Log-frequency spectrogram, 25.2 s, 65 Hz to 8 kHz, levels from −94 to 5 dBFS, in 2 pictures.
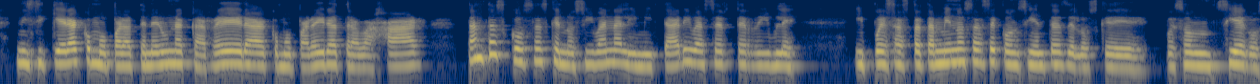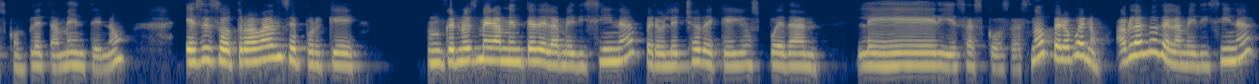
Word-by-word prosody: Ni 220 Hz, -1 st, -1 dB
siquiera 215 Hz, +2 st, +1 dB
como 215 Hz, -5 st, -2 dB
para 190 Hz, -1 st, -2 dB
tener 195 Hz, +1 st, -2 dB
una 210 Hz, 0 st, -1 dB
carrera, 195 Hz, +1 st, 0 dB
como 180 Hz, -1 st, -6 dB
para 175 Hz, +2 st, -3 dB
ir 200 Hz, +1 st, 0 dB
a 200 Hz, 0 st, -2 dB
trabajar, 185 Hz, +2 st, -4 dB, 0.4 s
tantas 295 Hz, +7 st, +1 dB
cosas 245 Hz, -5 st, -2 dB
que 240 Hz, -2 st, -2 dB
nos 195 Hz, 0 st, -5 dB
iban 210 Hz, +2 st, -3 dB
a 225 Hz, -, -1 dB
limitar, 185 Hz, -1 st, -3 dB
iba 235 Hz, -2 st, -1 dB
a 210 Hz, -, -4 dB
ser 210 Hz, -1 st, -7 dB
terrible. 190 Hz, -3 st, -5 dB, 0.5 s
Y 205 Hz, -1 st, -4 dB
pues, 210 Hz, +1 st, -2 dB
hasta 205 Hz, 0 st, -3 dB
también 215 Hz, +2 st, +1 dB
nos 240 Hz, +1 st, -2 dB
hace 230 Hz, 0 st, -1 dB
conscientes 200 Hz, -1 st, -3 dB
de 190 Hz, -2 st, -3 dB
los 170 Hz, 0 st, -8 dB
que, 165 Hz, -3 st, -5 dB, 0.2 s
pues, 180 Hz, -1 st, -10 dB
son 190 Hz, -1 st, -1 dB
ciegos 190 Hz, -3 st, -1 dB
completamente, 180 Hz, 0 st, -4 dB
¿no? 255 Hz, +10 st, -3 dB, 0.5 s
Ese 235 Hz, +2 st, +7 dB
es 255 Hz, 0 st, -2 dB
otro 235 Hz, 0 st, +6 dB
avance 275 Hz, +2 st, +5 dB
porque, 195 Hz, -4 st, -3 dB, 0.6 s
aunque 225 Hz, 0 st, +5 dB
no 240 Hz, +1 st, +5 dB
es 250 Hz, 0 st, +4 dB
meramente 245 Hz, -2 st, +5 dB
de 235 Hz, -1 st, +7 dB
la 200 Hz, -1 st, +2 dB
medicina, 240 Hz, -, -1 dB
pero 190 Hz, -2 st, -1 dB
el 185 Hz, -, -3 dB
hecho 195 Hz, +5 st, 0 dB
de 205 Hz, -4 st, -1 dB
que 190 Hz, -, -3 dB
ellos 195 Hz, 0 st, -4 dB
puedan 190 Hz, -2 st, -3 dB, 0.3 s
leer 195 Hz, +1 st, 0 dB
y 185 Hz, -2 st, 0 dB
esas 180 Hz, +1 st, -9 dB
cosas, 165 Hz, -3 st, -12 dB
¿no?, 355 Hz, +8 st, +2 dB
pero 270 Hz, -2 st, +6 dB
bueno, 290 Hz, -, +1 dB
hablando 350 Hz, -, +4 dB
de 315 Hz, -8 st, +4 dB
la 205 Hz, -2 st, +1 dB
medicina, 195 Hz, -, -1 dB
200 Hz, 160 wpm, -22 LUFS, 190-230 Hz, 0.6 s, Ese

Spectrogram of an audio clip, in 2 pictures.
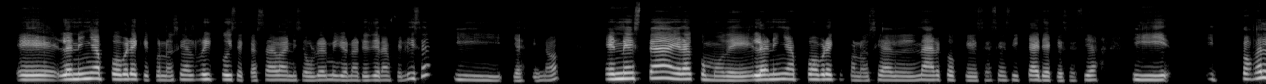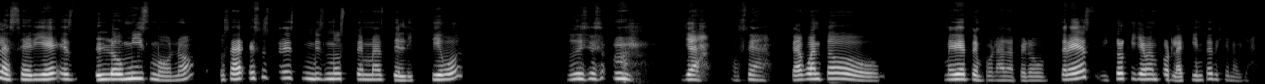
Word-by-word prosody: eh, 215 Hz, -1 st, +1 dB
la 230 Hz, +2 st, +5 dB
niña 260 Hz, +2 st, +4 dB
pobre 235 Hz, -2 st, +1 dB
que 205 Hz, -3 st, -11 dB
conocía 205 Hz, +2 st, -9 dB
al 215 Hz, -, -7 dB
rico 230 Hz, 0 st, -2 dB
y -, -, -2 dB
se 205 Hz, -3 st, -11 dB
casaban 210 Hz, +2 st, -7 dB
y -, -, -11 dB
se 195 Hz, -, -11 dB
volvían 205 Hz, +3 st, -6 dB
millonarios 195 Hz, -1 st, -7 dB
y -, -, -2 dB
eran 200 Hz, 0 st, -8 dB
felices, 260 Hz, -, -8 dB, 0.2 s
y 200 Hz, -5 st, -9 dB
y 175 Hz, -, -13 dB
así, 170 Hz, 0 st, -16 dB
¿no? 205 Hz, +9 st, -12 dB, 0.4 s
En 245 Hz, +2 st, +6 dB
esta 275 Hz, +1 st, +3 dB
era 250 Hz, 0 st, +3 dB
como 210 Hz, -6 st, -7 dB
de 190 Hz, +1 st, -3 dB
la 220 Hz, +1 st, +6 dB
niña 240 Hz, +1 st, 0 dB
pobre 235 Hz, 0 st, -1 dB
que 225 Hz, -1 st, -34 dB
conocía 195 Hz, 0 st, -10 dB
al 190 Hz, 0 st, -8 dB
narco, 210 Hz, -1 st, -5 dB
que 180 Hz, -1 st, -10 dB
se 190 Hz, +1 st, -22 dB
hacía 195 Hz, +1 st, -15 dB
sicaria, 205 Hz, 0 st, -4 dB
que 175 Hz, -2 st, -12 dB
se 180 Hz, 0 st, -20 dB
hacía, 210 Hz, +4 st, -7 dB, 0.3 s
y 210 Hz, -1 st, -3 dB, 0.3 s
y 230 Hz, -5 st, -19 dB, 0.2 s
toda 255 Hz, +3 st, -2 dB
la 265 Hz, -6 st, +6 dB
serie 235 Hz, +2 st, +5 dB
es 240 Hz, -1 st, +1 dB, 0.2 s
lo 240 Hz, +2 st, +8 dB
mismo, 255 Hz, -7 st, +4 dB
¿no? 245 Hz, -, -5 dB, 0.2 s
O 220 Hz, -, -10 dB
sea, 250 Hz, +3 st, +5 dB
esos 285 Hz, +3 st, -5 dB
3 295 Hz, 0 st, -3 dB
mismos 255 Hz, -1 st, 0 dB
temas 225 Hz, -1 st, -2 dB
delictivos 220 Hz, -, +1 dB, 1.1 s
tú 230 Hz, -, -6 dB
dices: 255 Hz, +1 st, +1 dB
"mm 270 Hz, -1 st, +4 dB, 0.5 s
ya", 225 Hz, +1 st, +3 dB, 0.3 s
o 195 Hz, -, -25 dB
sea, 200 Hz, -1 st, -7 dB, 0.2 s
te 210 Hz, -, 0 dB
aguanto 240 Hz, -6 st, +2 dB, 0.6 s
media 235 Hz, +2 st, +6 dB
temporada, 195 Hz, -4 st, -6 dB
pero, 185 Hz, -1 st, -11 dB
¿3?, 260 Hz, +8 st, +5 dB
y 200 Hz, -1 st, -23 dB
creo 260 Hz, +6 st, +5 dB
que 255 Hz, -1 st, -13 dB
ya 240 Hz, -, +4 dB
van 240 Hz, 0 st, -2 dB
por 225 Hz, -2 st, -5 dB
la 175 Hz, -1 st, -2 dB
quinta, 210 Hz, +6 st, -6 dB
dije: 230 Hz, -3 st, -15 dB
"No, 180 Hz, -3 st, -20 dB
ya". 175 Hz, +2 st, -35 dB
220 Hz, 190 wpm, -21 LUFS, 195-245 Hz, 1.1 s, lo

